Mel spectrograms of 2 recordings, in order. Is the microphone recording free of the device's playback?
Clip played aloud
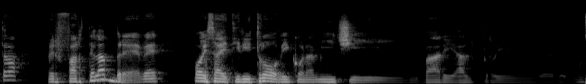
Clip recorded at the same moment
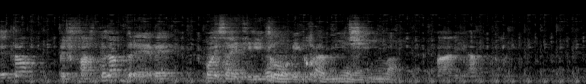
No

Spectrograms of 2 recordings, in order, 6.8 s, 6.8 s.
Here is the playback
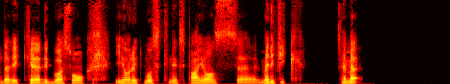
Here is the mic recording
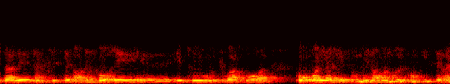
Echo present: No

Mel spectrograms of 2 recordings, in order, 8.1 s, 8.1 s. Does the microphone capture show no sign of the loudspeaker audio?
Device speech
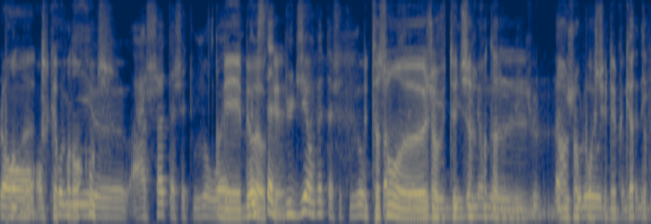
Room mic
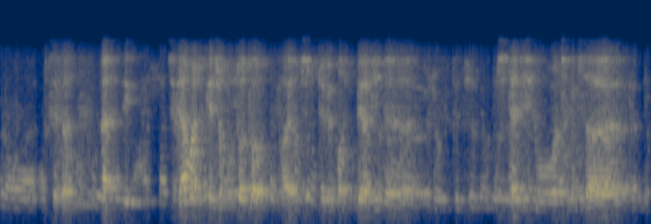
No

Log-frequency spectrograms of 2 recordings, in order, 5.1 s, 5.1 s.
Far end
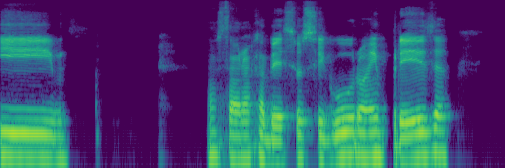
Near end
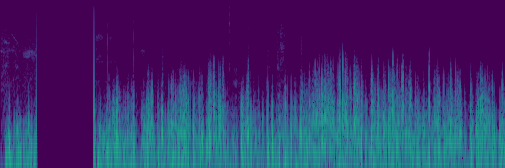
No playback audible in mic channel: Yes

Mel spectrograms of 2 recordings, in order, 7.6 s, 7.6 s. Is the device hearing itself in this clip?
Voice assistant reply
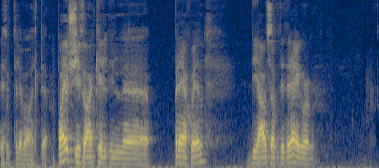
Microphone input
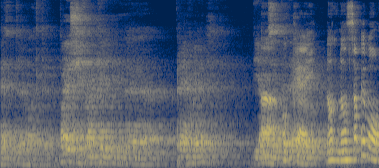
Yes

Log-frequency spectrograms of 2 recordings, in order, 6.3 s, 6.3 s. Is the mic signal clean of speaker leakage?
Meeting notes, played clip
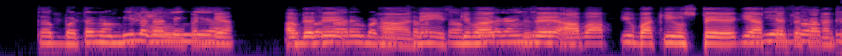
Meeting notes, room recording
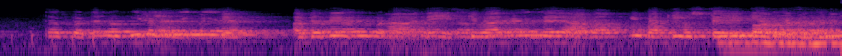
No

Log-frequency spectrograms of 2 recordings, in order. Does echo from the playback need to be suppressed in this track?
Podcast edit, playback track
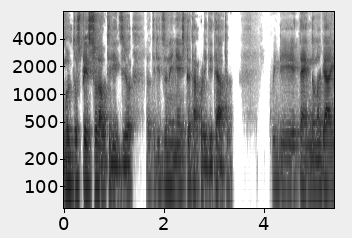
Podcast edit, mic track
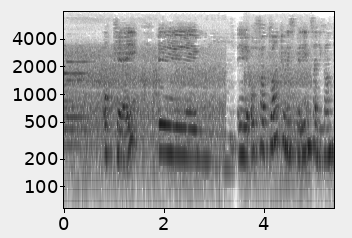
No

